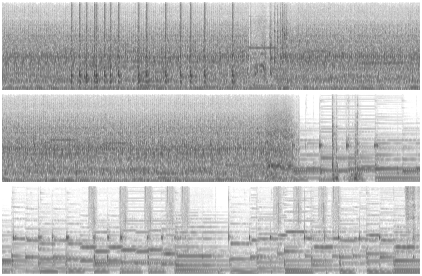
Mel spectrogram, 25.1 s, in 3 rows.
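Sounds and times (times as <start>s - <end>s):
sharp clicks: 1.4s - 4.8s, 18.4s - 20.5s, 22.1s - 23.5s
small engine knocking: 1.4s - 4.9s.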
